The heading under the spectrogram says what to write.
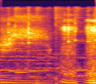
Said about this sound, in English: Was that a pig? Was that a pig on a skateboard?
